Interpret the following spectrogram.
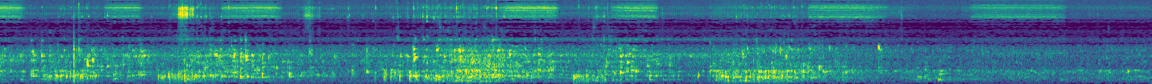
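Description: Scuba diver breathing through a regulator underwater: a short hiss on each inhale and a gush of exhaled bubbles after it, repeating every few seconds.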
